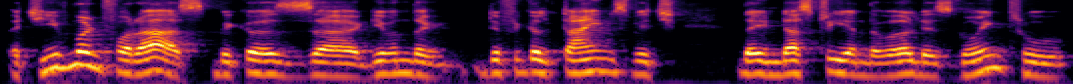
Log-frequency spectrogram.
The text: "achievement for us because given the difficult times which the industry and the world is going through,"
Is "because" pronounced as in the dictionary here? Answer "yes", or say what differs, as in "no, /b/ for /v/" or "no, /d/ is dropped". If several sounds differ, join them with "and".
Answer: yes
